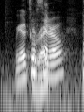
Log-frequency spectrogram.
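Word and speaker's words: Río Tercero: Your hometown is Rio Tercero? – Yes. – Am I saying that right? – That's correct. – Rio Tercero.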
